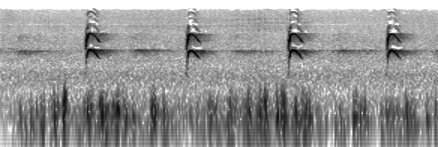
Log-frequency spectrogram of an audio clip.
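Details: Four shrill whistles from marmots at Cogne, below Arpisson, about one each second. Each is a bright, clipped note that drops quickly in pitch, set against a continuous low rumble.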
